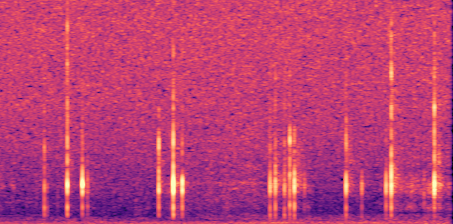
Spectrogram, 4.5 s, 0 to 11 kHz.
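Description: Long nails scratch the ornately carved relief on the back of an oval wooden hairbrush held up close to the mic. Short, crisp scratching ticks centered around 2 kHz, some with bright edges, come in irregular bursts. They sit over a steady, quiet low rumble and die away instantly.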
